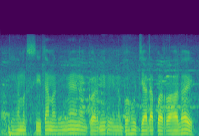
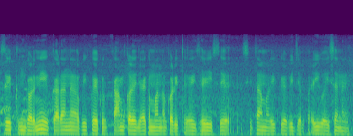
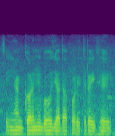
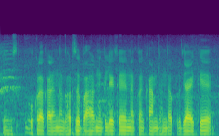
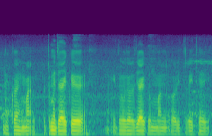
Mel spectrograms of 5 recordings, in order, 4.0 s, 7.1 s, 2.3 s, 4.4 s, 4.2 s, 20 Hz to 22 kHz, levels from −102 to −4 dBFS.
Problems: constant background noise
